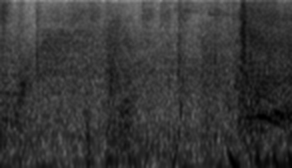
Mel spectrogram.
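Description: Greninja's up smash in Super Smash Bros lands as sharp swooshes and a crunchy impact, with several quick whooshing hits over a loud, busy game mix.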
